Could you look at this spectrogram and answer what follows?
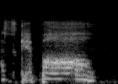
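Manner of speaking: soft, barely voiced whisper. Showing a class a hearing test, whispering words to guess: whispering. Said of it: "I'm gonna whisper some words".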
